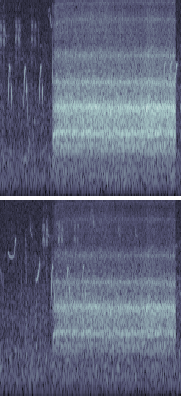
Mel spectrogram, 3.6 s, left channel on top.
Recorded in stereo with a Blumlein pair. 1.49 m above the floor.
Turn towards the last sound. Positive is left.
turn(degrees=25)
